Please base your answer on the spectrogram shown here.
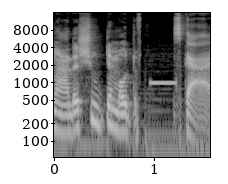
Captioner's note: beep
